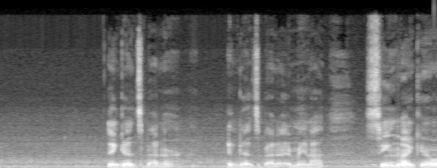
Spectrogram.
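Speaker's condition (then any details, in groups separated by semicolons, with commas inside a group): Cerebral palsy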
